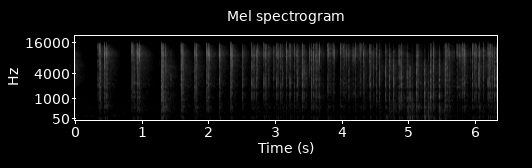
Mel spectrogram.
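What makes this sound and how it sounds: Long dark-painted fingernails quickly tap and scratch a flat, solid, speckled granite kitchen countertop. Sharp, bright clicks start spaced out, then speed into a dense, rapid patter mixed with scratchy scraping, each tap dying away almost at once.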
